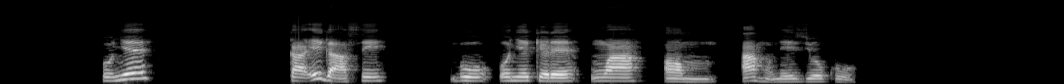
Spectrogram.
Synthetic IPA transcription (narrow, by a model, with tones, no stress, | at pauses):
o˨ɲe˦ | ka˨ɪ˦ɡa˨a˨sɪ˦ | bʊ˨o˦ɲe˦ke˨ɾe˦ŋʷa˦ | ɔ˨m̩˨ | a˦ɦʊ˨ne˦zi˦o˦kʷu˨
